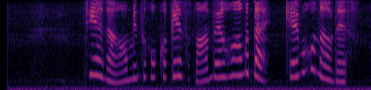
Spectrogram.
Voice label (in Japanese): ボイスサンプル, 女, 15歳; 性別:女; 年齢:15歳; 戸川 ちえな(とがわ -); 性格:誰にでも優しく、動物と会話をしている事が多々。; 「ちえなは隠密国家警察安全保安部隊警部補なのです」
